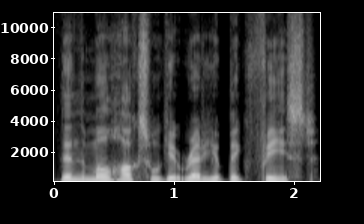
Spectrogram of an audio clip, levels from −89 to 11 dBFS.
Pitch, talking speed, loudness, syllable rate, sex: 120 Hz, 245 wpm, -19 LUFS, 5.3 syllables/s, male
